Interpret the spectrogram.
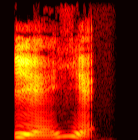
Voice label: "yeye", Chinese; 중국어 경성 연습

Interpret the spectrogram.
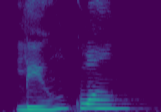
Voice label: "Lingguang", Chinese

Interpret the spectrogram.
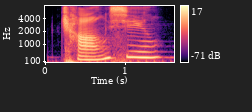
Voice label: "Changxing", Chinese

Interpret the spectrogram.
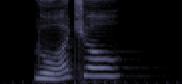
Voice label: "Luozhou", Chinese

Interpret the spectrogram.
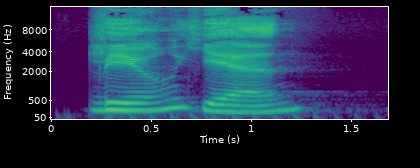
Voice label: "Lingyan", Chinese

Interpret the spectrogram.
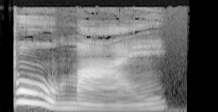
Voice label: "bumai", Chinese; 중국어 경성 연습

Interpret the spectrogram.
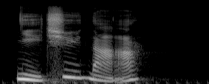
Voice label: "shanghai", Chinese

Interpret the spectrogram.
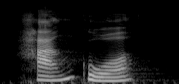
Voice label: "Hanguo", Chinese

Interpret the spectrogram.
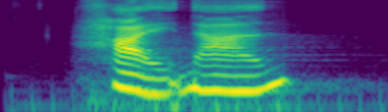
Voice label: "Hainan", Chinese

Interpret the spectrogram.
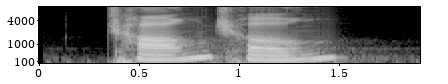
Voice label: "Changcheng", Chinese

